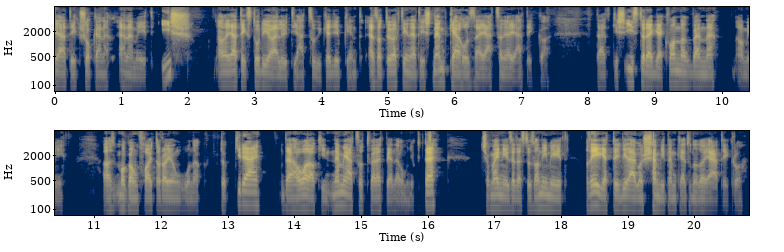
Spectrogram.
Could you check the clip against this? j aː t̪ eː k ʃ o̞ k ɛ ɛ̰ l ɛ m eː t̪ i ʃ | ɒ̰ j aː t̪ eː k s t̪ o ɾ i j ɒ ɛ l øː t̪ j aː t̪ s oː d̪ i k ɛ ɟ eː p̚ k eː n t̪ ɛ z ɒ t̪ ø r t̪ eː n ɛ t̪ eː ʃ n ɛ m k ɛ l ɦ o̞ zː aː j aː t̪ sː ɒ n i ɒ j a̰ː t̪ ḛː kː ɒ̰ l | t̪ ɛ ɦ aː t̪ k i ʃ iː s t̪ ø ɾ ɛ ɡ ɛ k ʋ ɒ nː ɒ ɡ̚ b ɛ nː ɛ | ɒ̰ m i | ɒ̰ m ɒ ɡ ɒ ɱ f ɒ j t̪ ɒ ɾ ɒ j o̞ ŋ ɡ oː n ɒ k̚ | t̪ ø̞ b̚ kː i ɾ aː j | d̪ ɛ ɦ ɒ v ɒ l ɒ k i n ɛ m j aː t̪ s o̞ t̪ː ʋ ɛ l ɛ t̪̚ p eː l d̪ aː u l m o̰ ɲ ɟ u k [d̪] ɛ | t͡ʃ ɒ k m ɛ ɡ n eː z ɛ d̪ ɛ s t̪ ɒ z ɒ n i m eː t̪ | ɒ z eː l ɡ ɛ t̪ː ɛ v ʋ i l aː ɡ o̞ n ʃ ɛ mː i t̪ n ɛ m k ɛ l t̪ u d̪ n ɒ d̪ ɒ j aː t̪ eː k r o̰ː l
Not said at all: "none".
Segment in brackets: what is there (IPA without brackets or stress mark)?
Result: t̪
